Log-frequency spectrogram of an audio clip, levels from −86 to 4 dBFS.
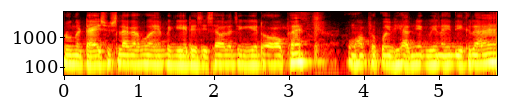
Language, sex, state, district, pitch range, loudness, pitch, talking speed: Hindi, male, Punjab, Fazilka, 125-135 Hz, -18 LUFS, 130 Hz, 270 wpm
